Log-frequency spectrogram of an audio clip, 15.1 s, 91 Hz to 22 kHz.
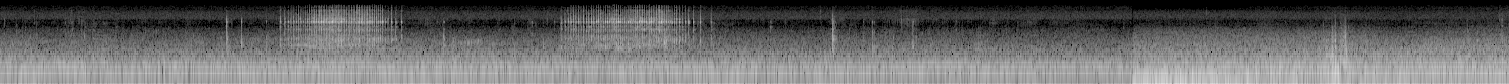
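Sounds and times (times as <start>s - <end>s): water: 0.0s - 15.0s
wind: 0.0s - 15.0s
fishing reel ratchet clicking: 2.8s - 4.1s, 5.6s - 7.2s.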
